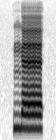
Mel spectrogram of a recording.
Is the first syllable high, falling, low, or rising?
high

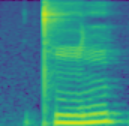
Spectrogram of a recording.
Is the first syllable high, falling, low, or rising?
rising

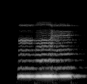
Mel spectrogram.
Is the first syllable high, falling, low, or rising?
high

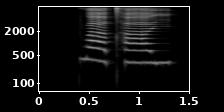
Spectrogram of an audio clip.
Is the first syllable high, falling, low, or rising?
falling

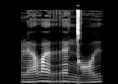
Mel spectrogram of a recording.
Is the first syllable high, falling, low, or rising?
rising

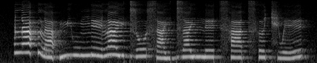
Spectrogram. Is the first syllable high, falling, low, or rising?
high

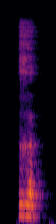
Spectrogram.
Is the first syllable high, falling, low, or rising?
low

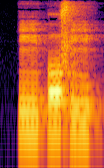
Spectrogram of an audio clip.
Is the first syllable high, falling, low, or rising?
high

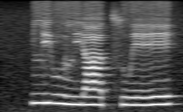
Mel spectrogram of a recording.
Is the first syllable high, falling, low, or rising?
falling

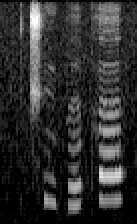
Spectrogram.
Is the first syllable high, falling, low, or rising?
falling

